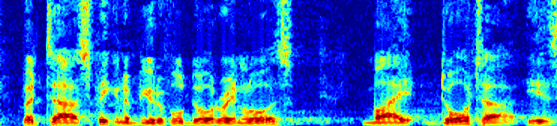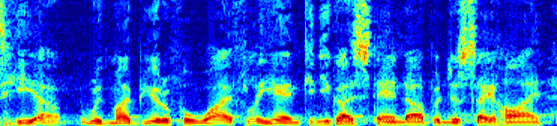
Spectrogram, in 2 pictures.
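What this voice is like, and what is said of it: Australian accent. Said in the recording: “my Australian accent. It's like, Dad, you got to stop saying it like that.”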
